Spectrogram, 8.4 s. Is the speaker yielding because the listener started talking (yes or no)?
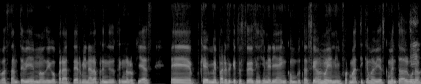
yes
